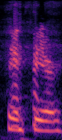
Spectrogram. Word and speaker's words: St-Cyr: Yeah, and qualifying in 55th is Guillaume St-Cyr. Is that how you say it? Yeah, St-Cyr.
